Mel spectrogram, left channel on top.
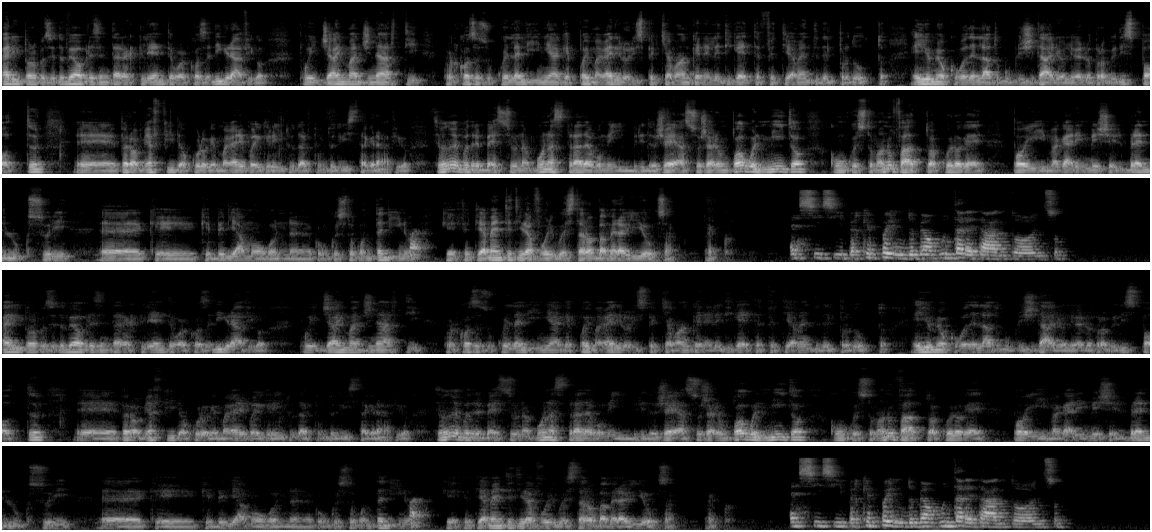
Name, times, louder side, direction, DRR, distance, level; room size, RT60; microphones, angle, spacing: voice 1, 0.0-23.7 23.9-27.1 27.4-29.7 30.0-30.2, left 4 dB, 55° left, 0.4 m, -27 dB
voice 2, 30.8-33.6, equal, 25° right, 0.8 m, -27 dB
4.5 x 2.1 x 3.1 m
head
